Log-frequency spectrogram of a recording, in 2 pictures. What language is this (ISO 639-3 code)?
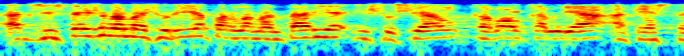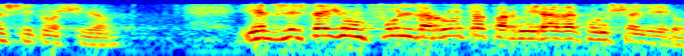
cat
